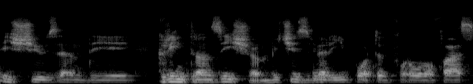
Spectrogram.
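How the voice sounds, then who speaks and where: This is a man speaking. He has a Hungarian accent. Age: 40s. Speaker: former politician. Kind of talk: interview. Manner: hesitant with fillers.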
